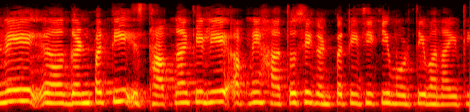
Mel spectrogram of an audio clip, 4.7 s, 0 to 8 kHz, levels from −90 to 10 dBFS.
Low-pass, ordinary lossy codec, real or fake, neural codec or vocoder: 7.2 kHz; AAC, 32 kbps; fake; codec, 44.1 kHz, 7.8 kbps, Pupu-Codec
